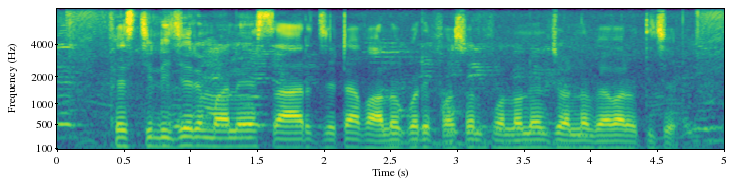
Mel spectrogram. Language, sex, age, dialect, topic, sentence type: Bengali, male, 18-24, Western, agriculture, statement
